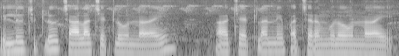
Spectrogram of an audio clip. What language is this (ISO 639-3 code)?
tel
